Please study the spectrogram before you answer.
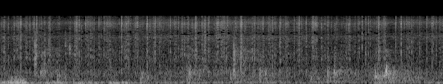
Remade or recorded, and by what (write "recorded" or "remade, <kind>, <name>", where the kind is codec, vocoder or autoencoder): recorded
